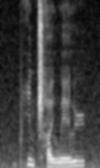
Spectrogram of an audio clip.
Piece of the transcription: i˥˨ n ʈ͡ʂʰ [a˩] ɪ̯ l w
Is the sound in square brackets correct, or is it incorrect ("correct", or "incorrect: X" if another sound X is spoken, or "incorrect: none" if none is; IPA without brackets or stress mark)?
correct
